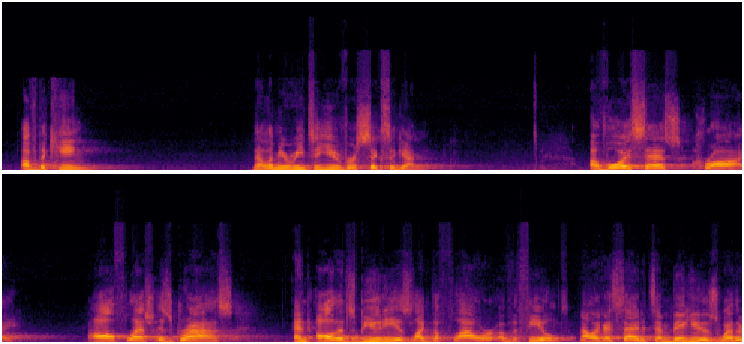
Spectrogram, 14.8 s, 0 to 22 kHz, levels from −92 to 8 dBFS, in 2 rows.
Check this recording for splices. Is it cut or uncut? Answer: cut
